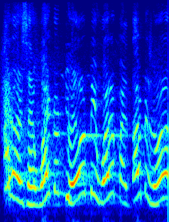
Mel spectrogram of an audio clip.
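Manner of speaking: high, loud mock Indian-accented rant; sing-song Indian accent, worked up; angry Indian accent. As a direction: imitate a comically angry Indian complainer. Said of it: "saya lucu lihat dia marah".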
